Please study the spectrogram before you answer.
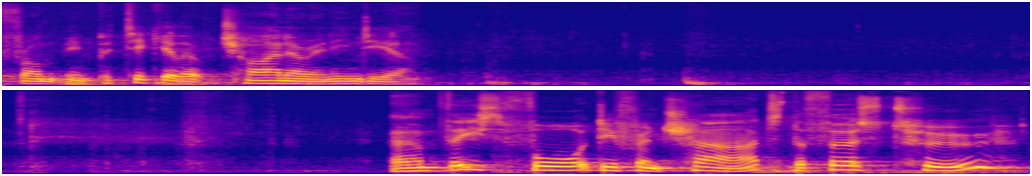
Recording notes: AdNews Podcast Live Edition. A special edition of the AdNews Podcast recorded at AdNews Live!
